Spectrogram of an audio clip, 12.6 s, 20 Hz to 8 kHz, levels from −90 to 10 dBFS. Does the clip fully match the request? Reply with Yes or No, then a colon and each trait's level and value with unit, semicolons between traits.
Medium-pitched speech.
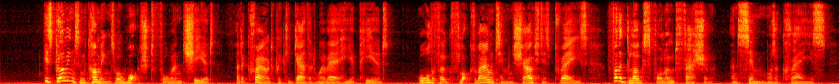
Yes: medium, 160 Hz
